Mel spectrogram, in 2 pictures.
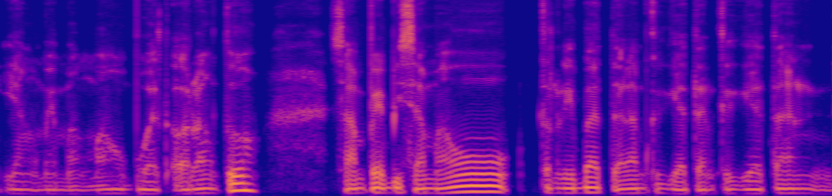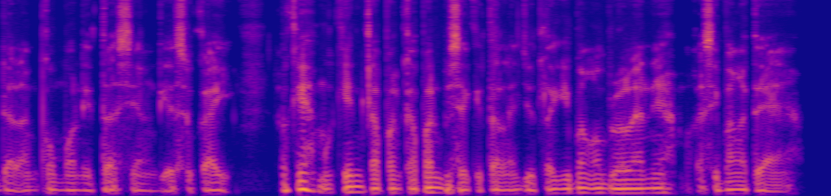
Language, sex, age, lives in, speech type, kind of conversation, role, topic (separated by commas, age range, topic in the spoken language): Indonesian, male, 40-44, Indonesia, conversation, podcast, host, Apa yang membuat orang mau terlibat dalam kegiatan komunitas?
